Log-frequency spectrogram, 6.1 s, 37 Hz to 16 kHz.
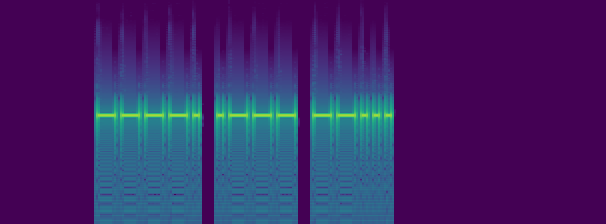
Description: Morse code, heard as a keyed tone, about 20 wpm, 700 Hz. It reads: 9J7
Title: Three Letter-Number Combinations - 20wpm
